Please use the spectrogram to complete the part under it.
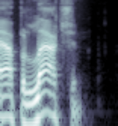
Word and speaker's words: Appalachian: all pronounce it as follows. Appalachia and Appalachian.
